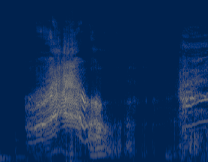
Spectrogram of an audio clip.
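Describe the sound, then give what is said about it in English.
A person growls out a drawn-out, theatrical tiger roar, rising and falling over about a second, followed by a shorter second growl after a brief pause. “and roar to you too.”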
